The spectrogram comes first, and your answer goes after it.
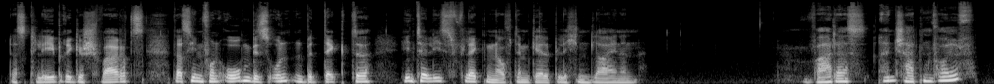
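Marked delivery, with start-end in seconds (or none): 8.0-9.7 quavering, trembling, shaky, words unsteady. Mischa, bandaging Fjodor's thigh, asks him a question in a trembling voice. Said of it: "fragte Mischa mit zitternder Stimme".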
